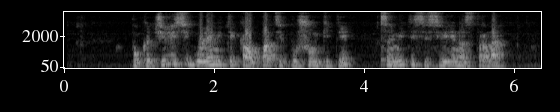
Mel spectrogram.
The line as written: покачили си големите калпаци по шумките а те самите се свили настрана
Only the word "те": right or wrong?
wrong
